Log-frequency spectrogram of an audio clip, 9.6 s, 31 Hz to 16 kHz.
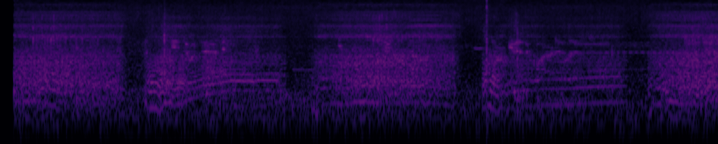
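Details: Rhythmic flapping, slapping, buzzing snores, about 14 a minute, over steady room hum; ordinary snoring.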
